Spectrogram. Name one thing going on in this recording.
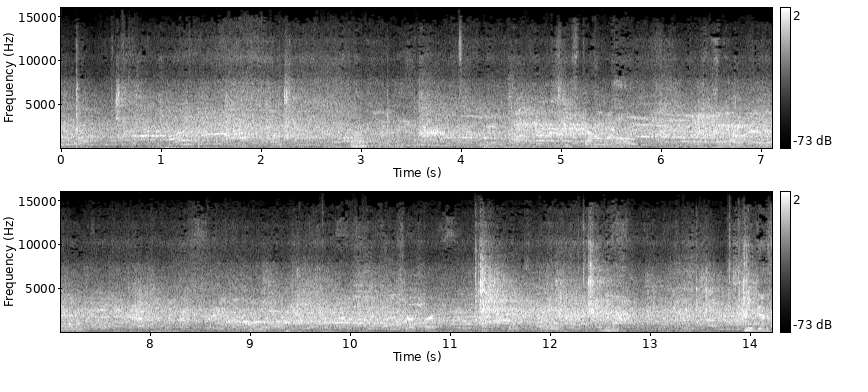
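Children shout and call out to each other in a large echoing hall.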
